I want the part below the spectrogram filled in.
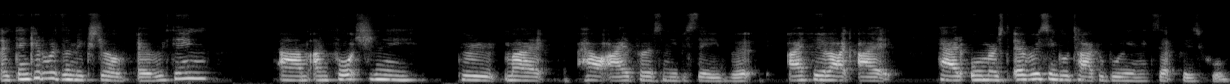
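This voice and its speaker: An Australian accent marks this woman's medium-pitched voice, which has ordinary pitch variation. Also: moderate pace. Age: 20s. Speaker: guest sharing mental health story. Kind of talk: interview.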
